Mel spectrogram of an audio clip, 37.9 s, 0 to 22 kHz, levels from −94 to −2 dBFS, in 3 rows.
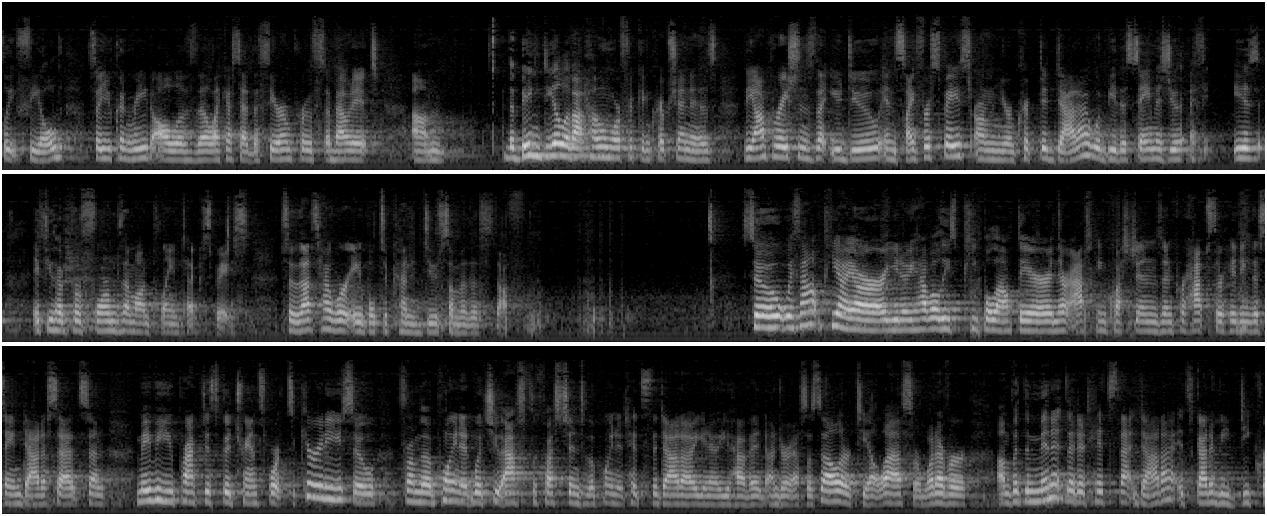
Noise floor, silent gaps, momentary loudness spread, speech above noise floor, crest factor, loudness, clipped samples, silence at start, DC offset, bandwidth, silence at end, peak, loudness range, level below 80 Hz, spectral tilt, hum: -69 dBFS; none; 13 LU; 35 dB; 20 dB; -34 LUFS; under 0.1%; 0 s; under 0.1%; 16.5 kHz; 0 s; -14 dBFS; 8 LU; -80 dBFS; -4.5 dB/octave; none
